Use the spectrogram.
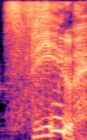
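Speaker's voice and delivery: loud high sigh of relief; relieved phew. A narrator's reading. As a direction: let all the fear out in one breath. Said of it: "breathed a deep sigh of relief".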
